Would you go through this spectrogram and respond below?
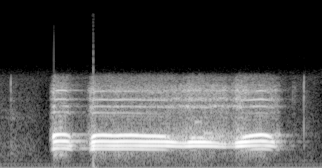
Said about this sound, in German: Das war eine Dampflok. Das war eine Dampflok.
